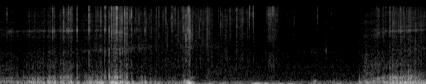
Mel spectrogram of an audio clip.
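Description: A solid oval mint-green bar of dry soap, held in the hand, is scraped and cut with a metal blade, shaving off flakes. Dry, crisp scraping and crunching comes through as a run of short rasps. The rasps are dominated by low, thudding body, with brief brighter bursts at each stroke.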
